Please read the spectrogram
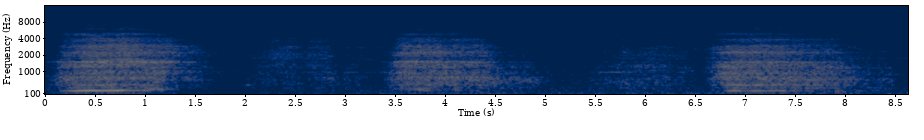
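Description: A man breathing audibly, three slow, faint breaths each lasting about a second and a half, spaced roughly three seconds apart.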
